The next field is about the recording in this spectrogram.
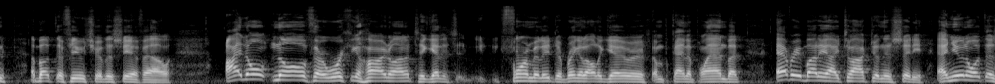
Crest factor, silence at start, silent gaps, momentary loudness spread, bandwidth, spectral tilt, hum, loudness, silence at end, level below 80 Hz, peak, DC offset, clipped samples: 18 dB; 0 s; none; 6 LU; 16 kHz; -6 dB/octave; none; -19 LUFS; 0 s; -60 dBFS; -2 dBFS; under 0.1%; under 0.1%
